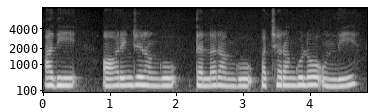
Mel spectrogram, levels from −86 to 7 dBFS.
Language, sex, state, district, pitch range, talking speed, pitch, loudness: Telugu, female, Telangana, Hyderabad, 210-225 Hz, 100 wpm, 220 Hz, -13 LUFS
